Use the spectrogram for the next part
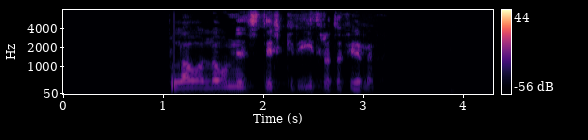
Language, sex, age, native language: Icelandic, male, 40-49, Icelandic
